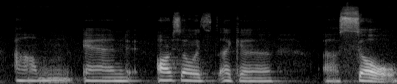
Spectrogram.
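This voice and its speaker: A woman with a Cantonese accent and a fairly low voice speaks over noticeable background noise. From southern China, Canton. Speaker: musician. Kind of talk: interview. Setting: studio. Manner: halting, many fillers.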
